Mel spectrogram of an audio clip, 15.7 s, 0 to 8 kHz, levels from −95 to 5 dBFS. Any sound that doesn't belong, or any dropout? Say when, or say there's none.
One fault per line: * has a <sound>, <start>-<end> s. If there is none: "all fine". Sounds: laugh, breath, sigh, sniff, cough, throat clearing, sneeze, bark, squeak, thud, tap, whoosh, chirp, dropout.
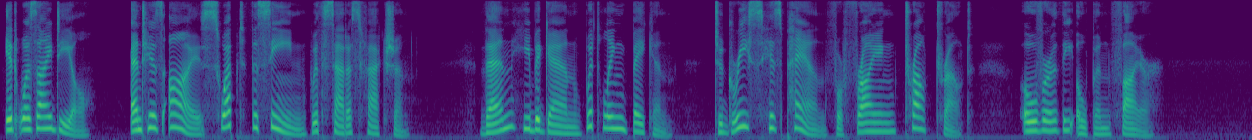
all fine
